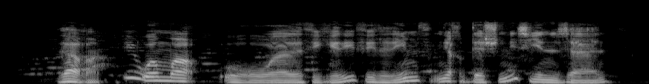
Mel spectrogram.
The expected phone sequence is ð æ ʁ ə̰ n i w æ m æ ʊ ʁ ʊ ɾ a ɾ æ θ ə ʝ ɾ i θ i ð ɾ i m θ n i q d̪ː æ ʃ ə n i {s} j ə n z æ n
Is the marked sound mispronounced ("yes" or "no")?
no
